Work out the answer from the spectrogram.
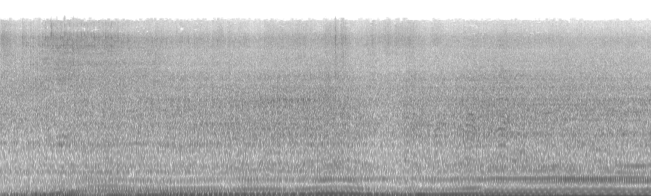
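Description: Off-road vehicle's engine revving up, its pitch dipping and rising a couple of times, then climbing about three quarters of the way through and holding steady at higher revs.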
